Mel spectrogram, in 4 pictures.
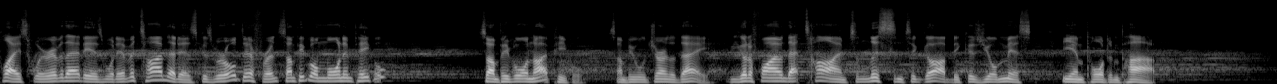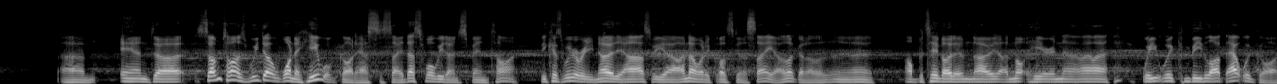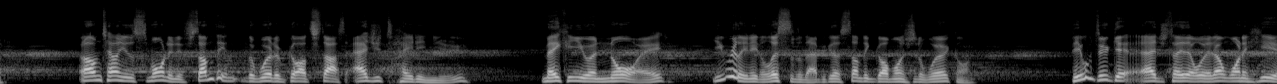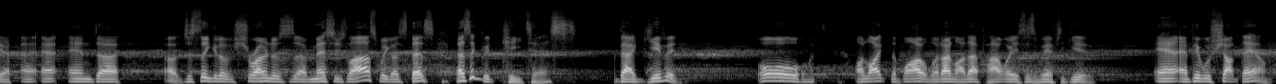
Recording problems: echo of what is said; faint; throughout; 230 ms later, 20 dB below the speech

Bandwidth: 16 kHz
